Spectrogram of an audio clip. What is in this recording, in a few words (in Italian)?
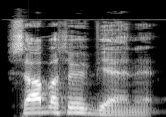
"che viene", crespinese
